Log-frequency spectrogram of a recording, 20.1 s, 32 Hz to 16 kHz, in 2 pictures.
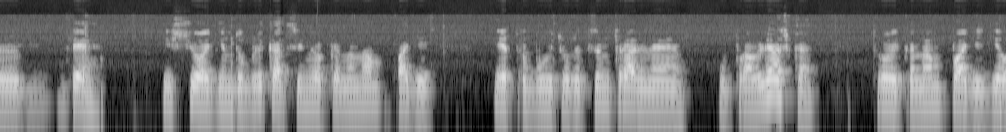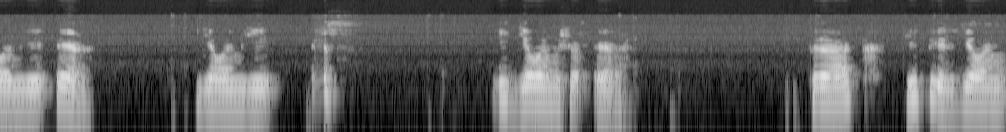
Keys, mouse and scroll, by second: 0.7 shift+d, 1.3 click, 2.3 KP_7, 4.0 shift+middle click, 5.5-7.8 drag, 8.2 KP_3, 10.0 r, 11.8 click, 13.2 s, 14.4 click, 15.4 r, 16.3 click, 16.9-18.2 middle drag.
